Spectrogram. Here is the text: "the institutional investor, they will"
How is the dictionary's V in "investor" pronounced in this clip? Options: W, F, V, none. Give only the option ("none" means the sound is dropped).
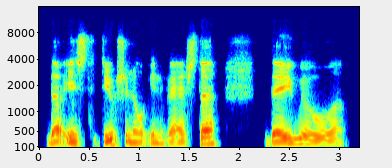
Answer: V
